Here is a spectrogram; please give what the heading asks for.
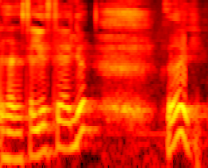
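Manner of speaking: talking through a yawn; words stretched by a yawn. Real, not acted. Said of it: "si estoy bostezando".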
